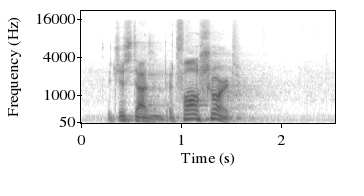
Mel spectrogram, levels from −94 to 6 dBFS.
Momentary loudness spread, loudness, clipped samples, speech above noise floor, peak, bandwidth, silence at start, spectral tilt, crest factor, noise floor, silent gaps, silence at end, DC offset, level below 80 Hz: 13 LU; -34 LUFS; under 0.1%; 37 dB; -16 dBFS; 16 kHz; 0.25 s; -5 dB/octave; 22 dB; -71 dBFS; none; 0.9 s; under 0.1%; -72 dBFS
